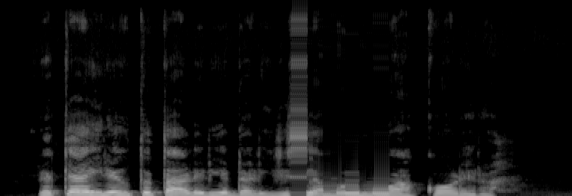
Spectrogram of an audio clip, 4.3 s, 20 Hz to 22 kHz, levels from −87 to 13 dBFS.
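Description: Right after "rĩu tũtaarĩrie ndariri", from 2.20 to 2.93 s, there's robotic sound from repeated short buffers, a rigid 66.8 Hz buzz, likely from looping roughly 15 ms chunks for most of that stretch.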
